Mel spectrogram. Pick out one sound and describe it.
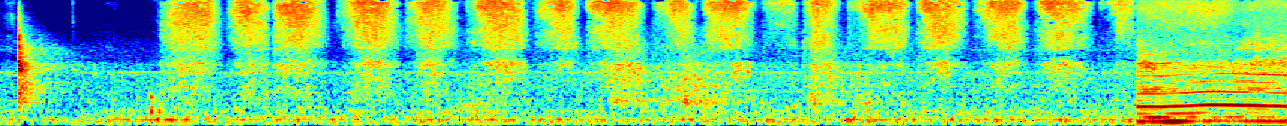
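A sanding block rubs back and forth on a car panel.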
